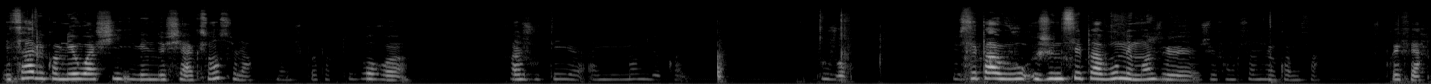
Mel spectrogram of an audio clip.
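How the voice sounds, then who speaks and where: Woman, slight lisp, unhurried delivery, thinking aloud, hands-on tutorial host. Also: on the high side, steady tone, darkish tone. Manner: hesitant, thinking aloud as she works. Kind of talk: casual hands-on tutorial narration.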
